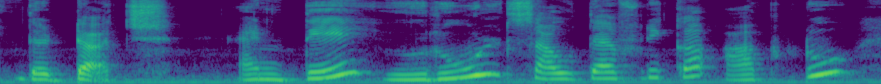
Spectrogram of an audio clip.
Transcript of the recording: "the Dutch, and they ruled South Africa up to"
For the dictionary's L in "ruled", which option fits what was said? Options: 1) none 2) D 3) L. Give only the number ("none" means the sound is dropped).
3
